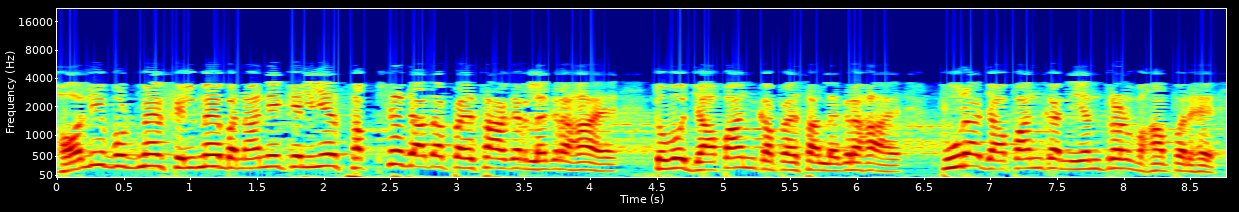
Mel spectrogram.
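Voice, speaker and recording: Very high-voiced man lecturing in a hall. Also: moderate pace, few pauses. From India. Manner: rhetorical, builds points with repeated parallel phrases. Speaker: public lecturer. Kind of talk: impassioned public lecture. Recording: tinny phone-like sound in a reverberant hall.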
